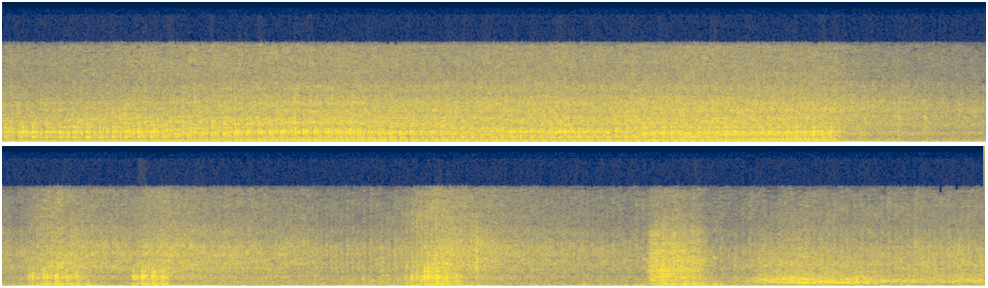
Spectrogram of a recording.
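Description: A VW beach buggy engine idles and then pulls away with a low, steady rumble, punctuated by a few clattering rattles and knocks from the body; its brakes lock up.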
